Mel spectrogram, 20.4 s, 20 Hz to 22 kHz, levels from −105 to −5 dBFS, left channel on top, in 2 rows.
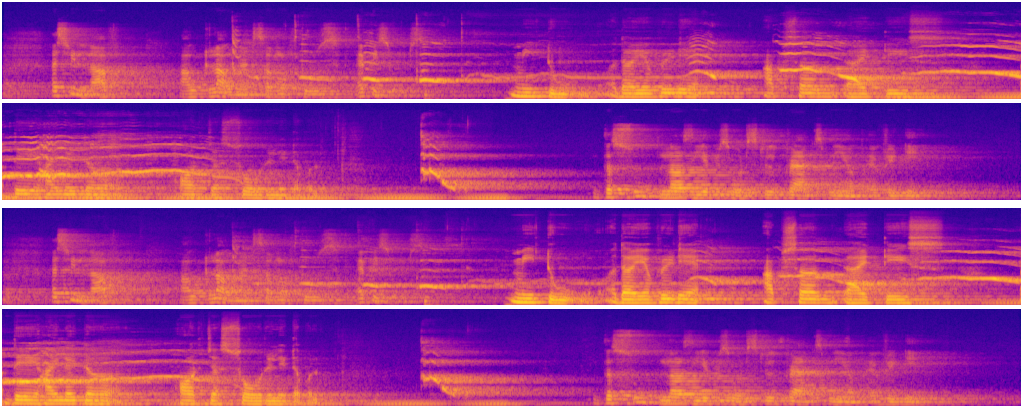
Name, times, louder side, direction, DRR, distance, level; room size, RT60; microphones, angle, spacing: voice 1, 0.1-1.2 1.8-4.2 16.1-19.7, left 1 dB, 15° left, 1.0 m, -31 dB
sound 1, 2.3-2.6 2.9-3.3 3.6-3.8 4.1-6.1 6.6-7.2 7.7-8.7 9.0-12.6 13.6-13.7 14.4-14.7, left 2 dB, 35° left, 0.7 m, -27 dB
voice 2, 5.0-7.1 7.6-9.4 10.2-11.4 12.0-13.4, right 4 dB, 65° right, 0.4 m, -23 dB
sound 2, 8.7-15.3, left 5 dB, 70° left, 0.4 m, -36 dB
17.5 x 13.5 x 4.3 m
head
